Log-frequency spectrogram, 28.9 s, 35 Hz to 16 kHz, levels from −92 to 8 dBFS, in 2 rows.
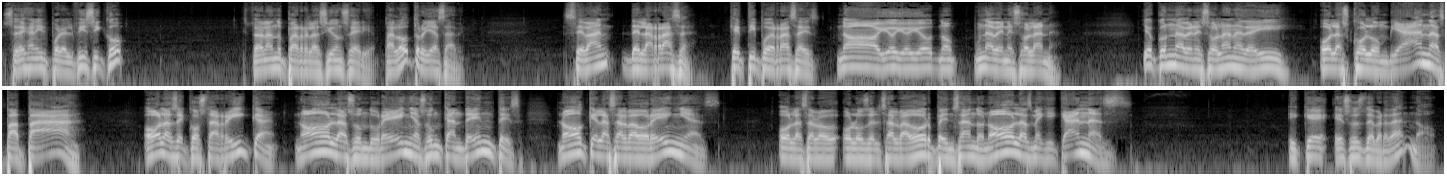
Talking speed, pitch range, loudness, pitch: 155 wpm, 110-140 Hz, -17 LUFS, 125 Hz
